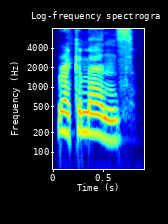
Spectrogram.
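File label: "recommends", US English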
